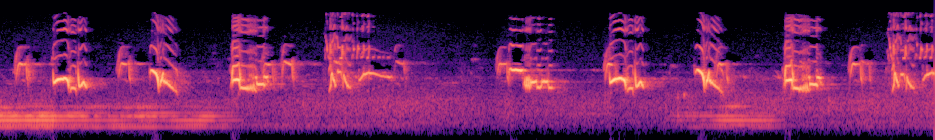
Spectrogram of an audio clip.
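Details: American robin giving a series of rich warbled caroling phrases, roughly one per half second, with a faint steady low hum at the start and again partway through.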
